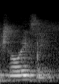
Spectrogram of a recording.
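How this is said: The first vowel sounds like 'oy'. It is a mocking stereotype of the local accent. The speaker calls it wrong. "a Jersey girl will never say Joyzy"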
